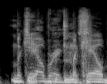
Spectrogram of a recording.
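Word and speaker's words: Mikal: Is it Michael Bridges or? – Mikhail Bridges.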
